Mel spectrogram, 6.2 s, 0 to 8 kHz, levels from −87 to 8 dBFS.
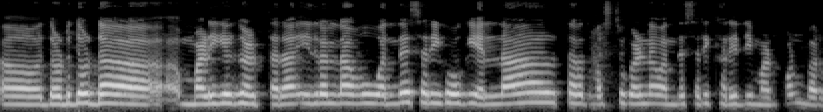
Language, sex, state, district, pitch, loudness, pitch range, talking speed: Kannada, female, Karnataka, Shimoga, 230 Hz, -15 LUFS, 220-245 Hz, 175 wpm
